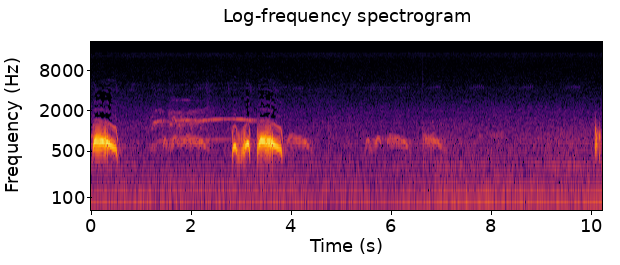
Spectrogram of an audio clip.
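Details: Spotted dove decoy cooing to lure wild doves in to fight: loud irregular coos near the start, a doubled coo burst after three seconds, then fainter scattered coos fading out, with low background rumble.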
